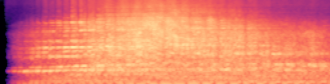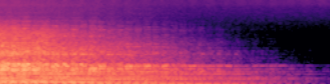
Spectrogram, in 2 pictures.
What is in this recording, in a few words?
Fly By Slow; Nora Liset; Liset Flight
